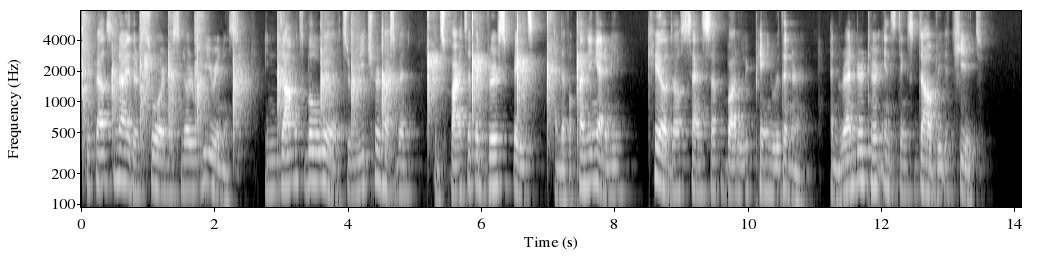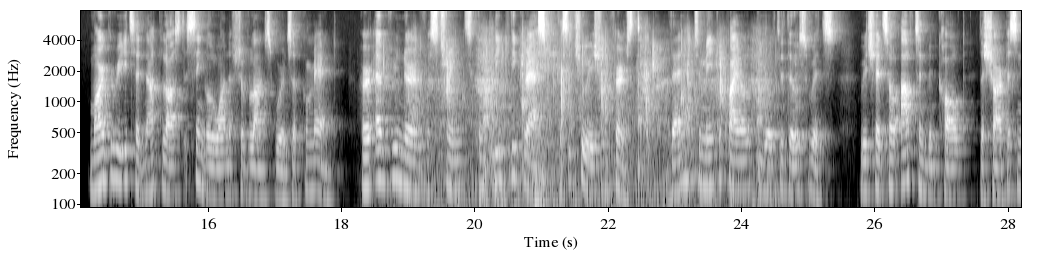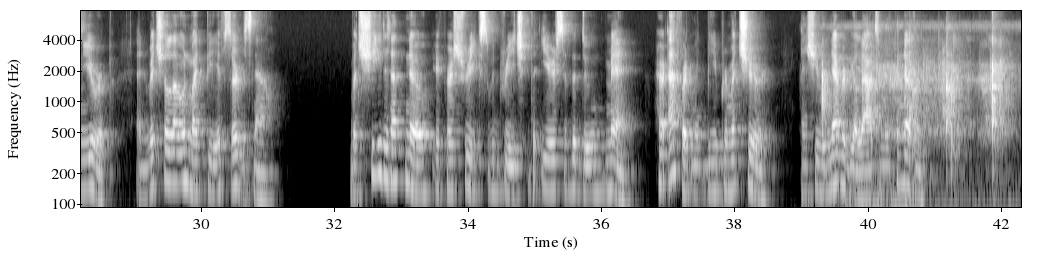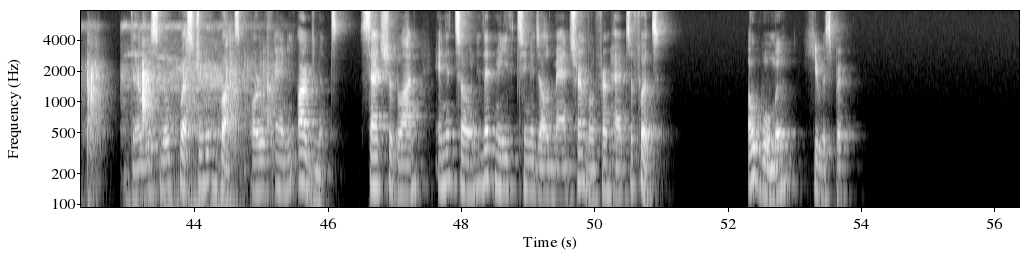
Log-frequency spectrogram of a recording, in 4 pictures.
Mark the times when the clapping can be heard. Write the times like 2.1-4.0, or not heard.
0.0-7.7.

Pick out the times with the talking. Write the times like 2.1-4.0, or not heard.
0.1-13.5, 14.2-31.1, 32.2-40.9, 43.0-51.1, 52.3-53.8.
